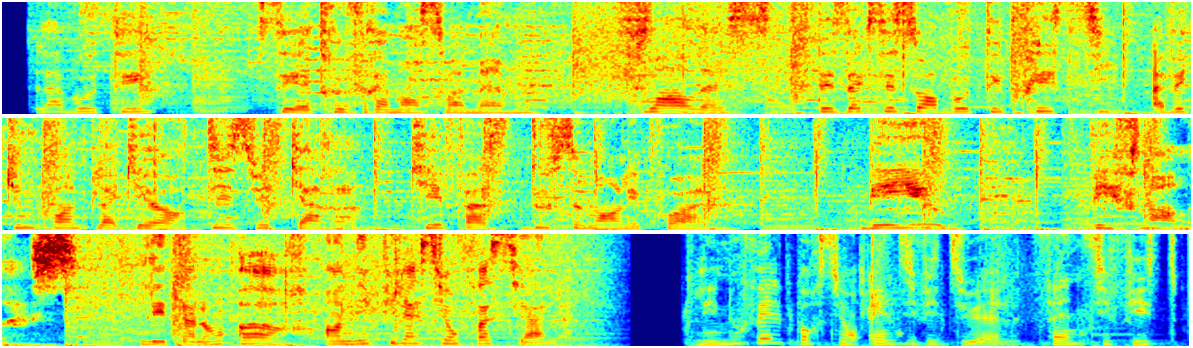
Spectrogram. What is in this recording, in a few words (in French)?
demo voix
